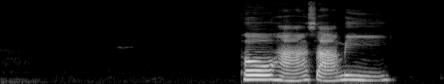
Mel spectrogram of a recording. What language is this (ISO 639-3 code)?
tha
